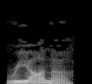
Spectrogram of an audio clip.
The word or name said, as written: rhianna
